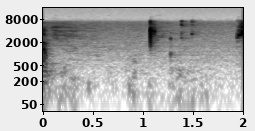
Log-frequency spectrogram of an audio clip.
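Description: A few faint computer mouse clicks, the clearest about a second in, over quiet room tone.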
